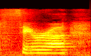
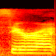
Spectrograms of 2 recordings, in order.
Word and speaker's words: Sara: I've been pronouncing it Sarah. It's spelled in the book S A R A and all of the people that I know with that name go by Sarah, but it is Sara.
